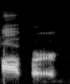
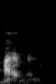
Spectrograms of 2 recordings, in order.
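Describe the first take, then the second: First: The R after the first vowel is dropped. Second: The R after the first vowel is clearly pronounced. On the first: "She goes Hopper, Hopper. She hasn't mastered that yet" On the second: "I love the name Harper"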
